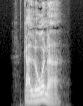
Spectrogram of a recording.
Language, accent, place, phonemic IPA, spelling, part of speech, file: German, Germany, Berlin, /ɡaˈloːnə/, Gallone, noun, De-Gallone.ogg
- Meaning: gallon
